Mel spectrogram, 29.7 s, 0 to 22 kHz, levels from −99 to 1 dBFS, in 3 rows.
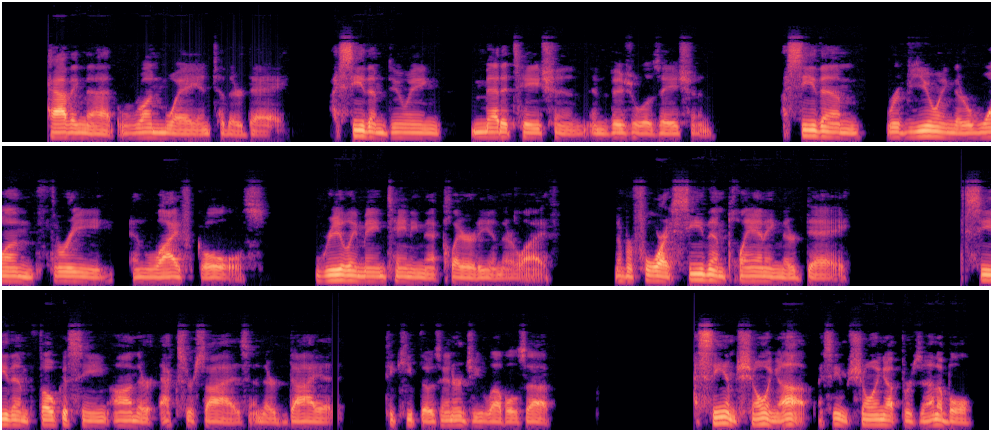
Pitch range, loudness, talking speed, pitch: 85-105 Hz, -23 LUFS, 130 wpm, 95 Hz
